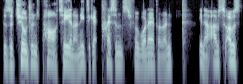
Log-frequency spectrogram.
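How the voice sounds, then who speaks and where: A middle-aged British man telling his own story as an interview guest, reflective and halting, often repeating words as he searches for phrasing. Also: mid-range voice, steady tone, fairly bright tone, dry recording, studio quality. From United Kingdom. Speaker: interview guest, author and former army officer.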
